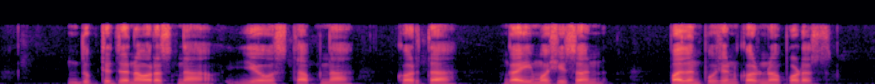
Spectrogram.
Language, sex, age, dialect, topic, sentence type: Marathi, male, 60-100, Northern Konkan, agriculture, statement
